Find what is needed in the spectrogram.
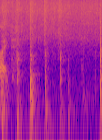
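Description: A meat chopper tool jabbing and scraping through raw bulk sausage in a nonstick frying pan, breaking it into fine crumbles, in short strokes about three a second.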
